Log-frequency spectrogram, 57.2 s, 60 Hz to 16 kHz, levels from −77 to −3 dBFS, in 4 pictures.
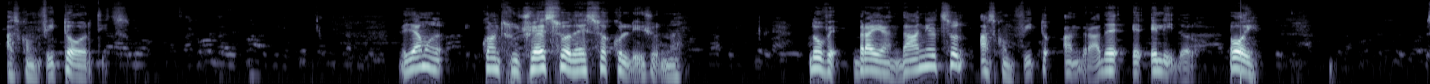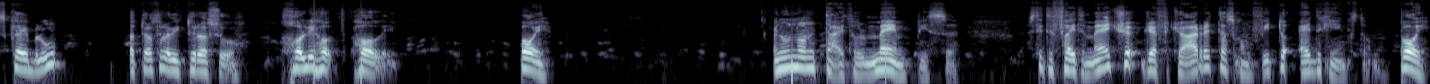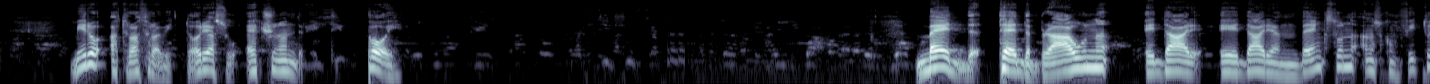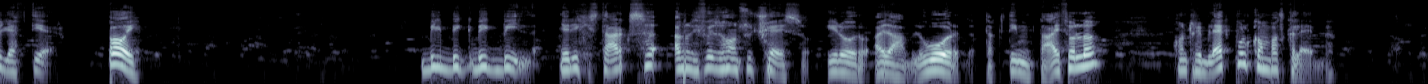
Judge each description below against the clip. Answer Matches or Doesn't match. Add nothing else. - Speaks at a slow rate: Matches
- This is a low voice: Doesn't match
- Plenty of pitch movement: Matches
